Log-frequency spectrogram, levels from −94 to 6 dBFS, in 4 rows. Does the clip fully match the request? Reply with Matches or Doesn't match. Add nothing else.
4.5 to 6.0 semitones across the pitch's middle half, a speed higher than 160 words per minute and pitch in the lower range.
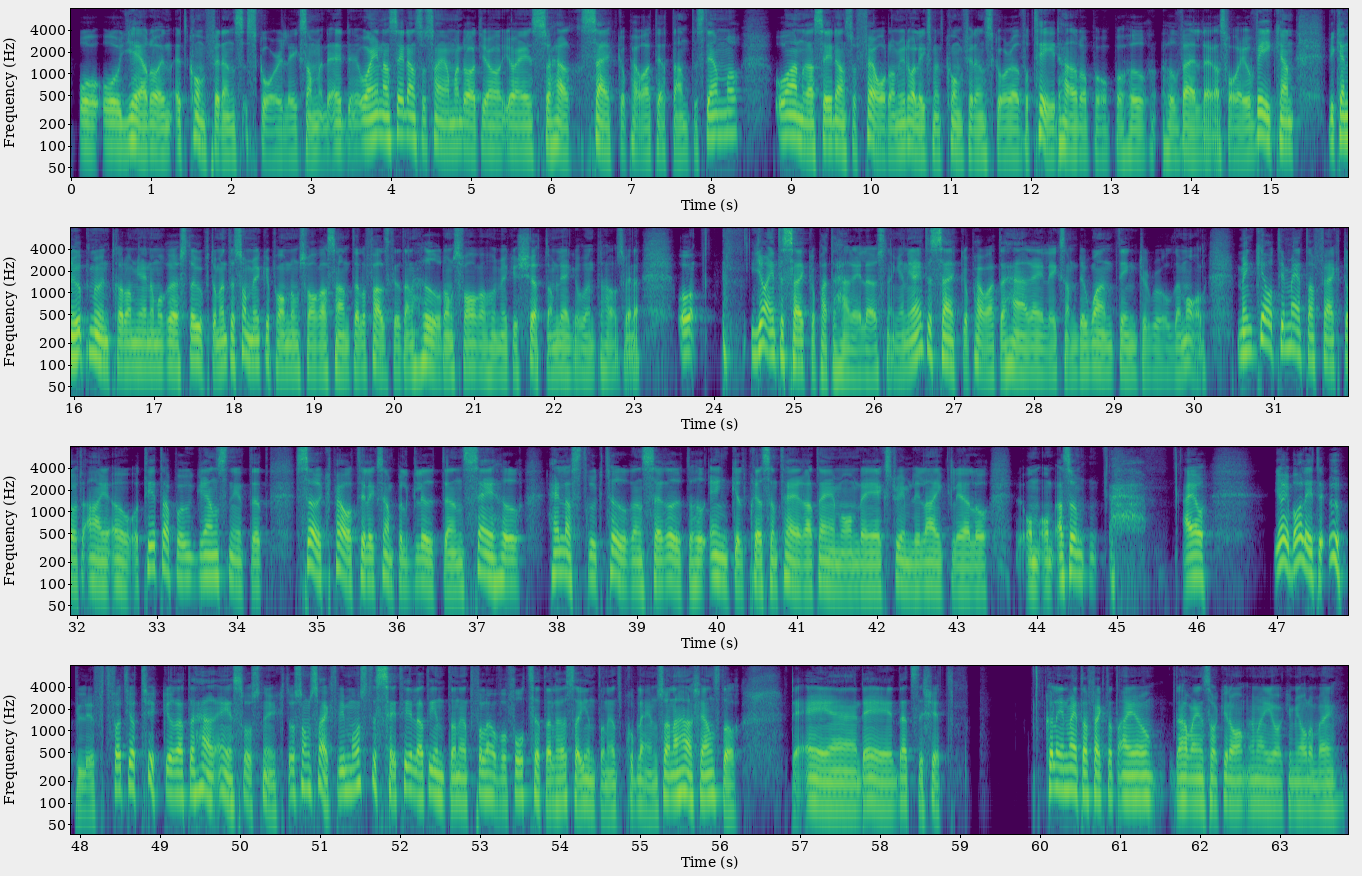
Matches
